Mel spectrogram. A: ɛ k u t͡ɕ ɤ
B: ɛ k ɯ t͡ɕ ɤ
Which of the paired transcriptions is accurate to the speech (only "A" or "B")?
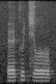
B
